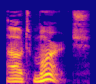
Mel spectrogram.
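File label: "outmarch", British English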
